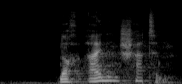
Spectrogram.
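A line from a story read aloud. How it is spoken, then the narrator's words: Ghost exclaiming. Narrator (German): rief der Geist aus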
